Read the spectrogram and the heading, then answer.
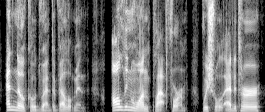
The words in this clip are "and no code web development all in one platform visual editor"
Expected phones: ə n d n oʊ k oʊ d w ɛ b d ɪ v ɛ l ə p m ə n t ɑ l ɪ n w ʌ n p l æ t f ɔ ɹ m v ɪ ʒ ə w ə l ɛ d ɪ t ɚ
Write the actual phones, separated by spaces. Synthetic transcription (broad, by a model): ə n n oʊ k oʊ d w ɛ d ɪ v ɛ l ə p m ə n t ɑ l ɪ n w ʌ n p l æ t f ɔ ɹ m w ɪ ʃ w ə l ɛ d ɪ t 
